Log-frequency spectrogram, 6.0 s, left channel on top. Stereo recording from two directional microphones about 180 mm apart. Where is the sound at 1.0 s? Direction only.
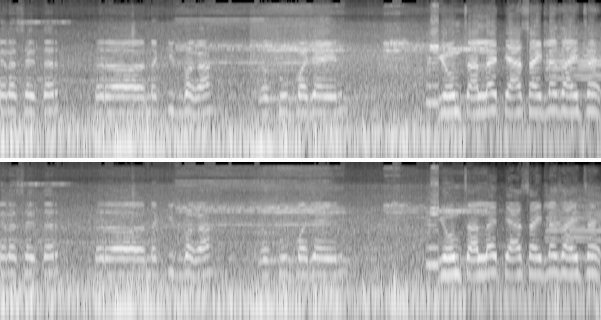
25° left (ahead or behind).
